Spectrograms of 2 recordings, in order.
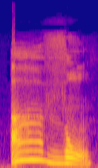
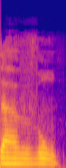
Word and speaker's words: avons: Then nous avons, final s not pronounced, avons, okay, and then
